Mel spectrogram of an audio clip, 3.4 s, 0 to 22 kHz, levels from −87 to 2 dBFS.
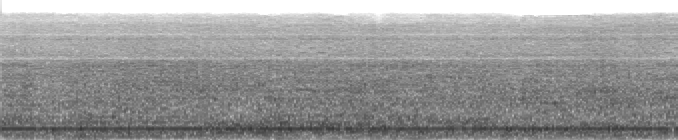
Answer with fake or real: fake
